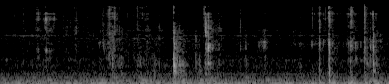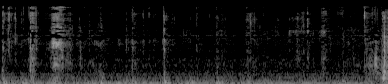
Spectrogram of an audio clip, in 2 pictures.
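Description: A green solid bar of soap, held in the hand, is scraped and shaved with a box-cutter blade, producing curls. The result is a quiet series of short, crisp, bright scratching strokes at an irregular pace, with a few sharper flicks standing out over a low, steady hum.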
